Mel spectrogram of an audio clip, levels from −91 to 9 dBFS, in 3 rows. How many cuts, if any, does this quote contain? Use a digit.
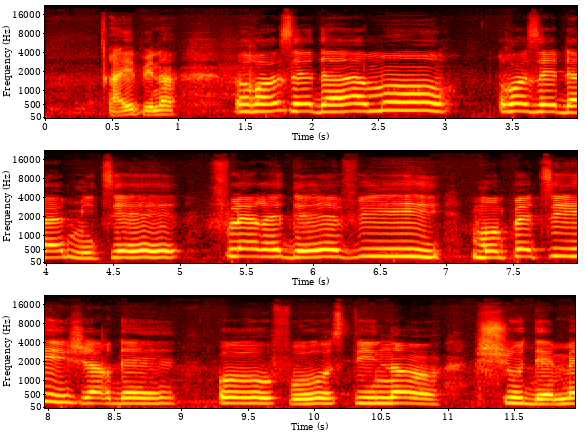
0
